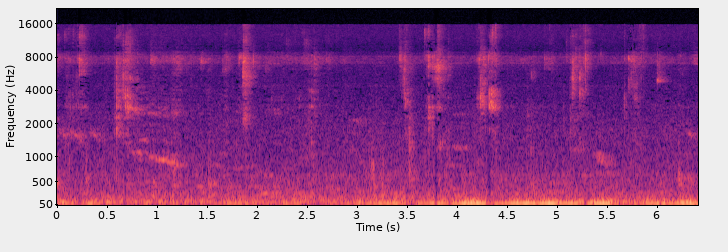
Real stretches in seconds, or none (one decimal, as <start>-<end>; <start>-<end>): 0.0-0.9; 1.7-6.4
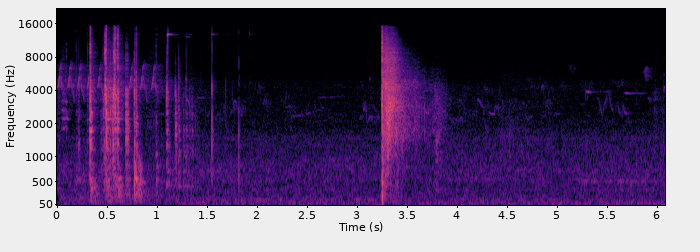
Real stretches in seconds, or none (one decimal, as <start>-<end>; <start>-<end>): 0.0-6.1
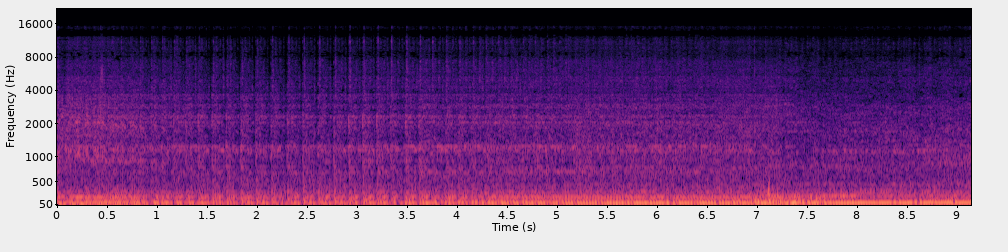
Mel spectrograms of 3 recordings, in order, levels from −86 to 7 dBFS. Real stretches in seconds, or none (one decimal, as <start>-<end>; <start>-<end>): 0.0-5.1; 5.6-6.6; 7.2-9.1

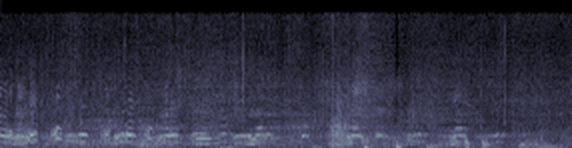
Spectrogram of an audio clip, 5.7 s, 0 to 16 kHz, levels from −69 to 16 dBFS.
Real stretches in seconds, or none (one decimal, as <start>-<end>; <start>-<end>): 0.0-2.0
